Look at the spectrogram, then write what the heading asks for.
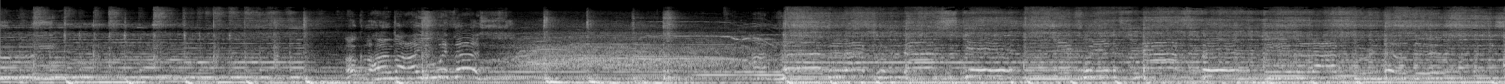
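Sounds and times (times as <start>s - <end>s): person singing: 0.0s - 2.3s, 7.3s - 15.0s
heavy drums: 0.0s - 15.0s
live pop-rock band: 0.0s - 15.0s.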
